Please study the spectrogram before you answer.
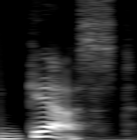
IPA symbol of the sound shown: t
